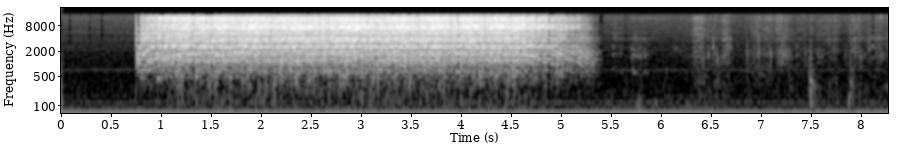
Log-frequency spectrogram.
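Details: Outboard motor that had been submerged, cranked again with spark plugs out to clear water from cylinders and avoid bending a connecting rod; fast, light, even cranking about four beats a second with no compression load, spinning freely.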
